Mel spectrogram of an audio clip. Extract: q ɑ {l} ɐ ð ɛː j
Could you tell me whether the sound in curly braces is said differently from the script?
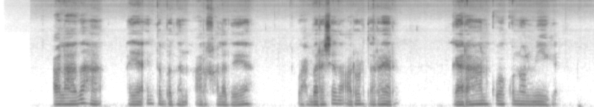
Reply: no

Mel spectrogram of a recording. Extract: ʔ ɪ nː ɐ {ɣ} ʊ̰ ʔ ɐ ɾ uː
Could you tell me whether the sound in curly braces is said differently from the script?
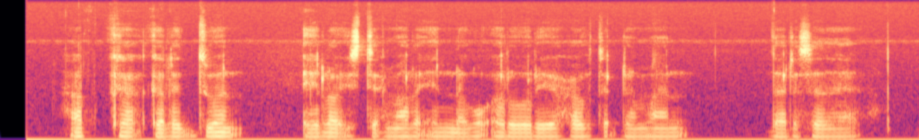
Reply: no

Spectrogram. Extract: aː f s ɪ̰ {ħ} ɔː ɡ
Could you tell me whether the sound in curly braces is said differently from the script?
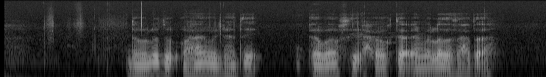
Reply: no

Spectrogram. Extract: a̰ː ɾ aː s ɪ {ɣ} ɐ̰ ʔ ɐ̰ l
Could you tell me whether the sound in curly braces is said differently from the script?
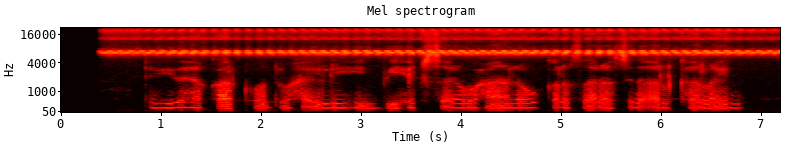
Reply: yes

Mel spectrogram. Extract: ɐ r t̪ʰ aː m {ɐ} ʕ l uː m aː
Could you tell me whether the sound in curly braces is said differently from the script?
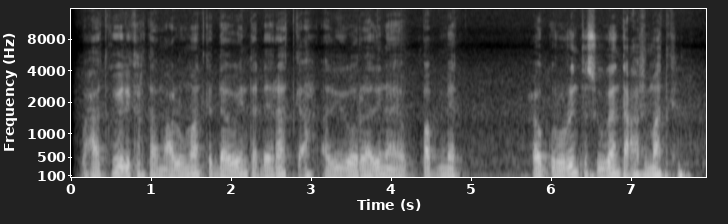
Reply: yes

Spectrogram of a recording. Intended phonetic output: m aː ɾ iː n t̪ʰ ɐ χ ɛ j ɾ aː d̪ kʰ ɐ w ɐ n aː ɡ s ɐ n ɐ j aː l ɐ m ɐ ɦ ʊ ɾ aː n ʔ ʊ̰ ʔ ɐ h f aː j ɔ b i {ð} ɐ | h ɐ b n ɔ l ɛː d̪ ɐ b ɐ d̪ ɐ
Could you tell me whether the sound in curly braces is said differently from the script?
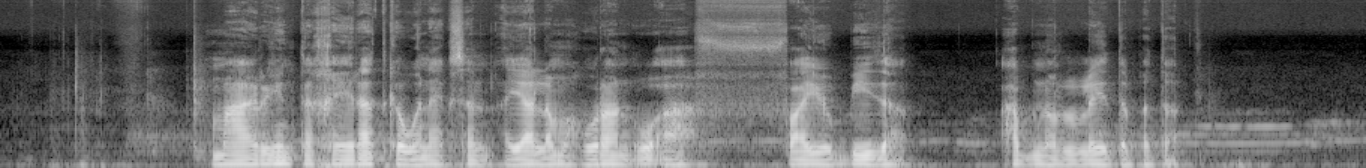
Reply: no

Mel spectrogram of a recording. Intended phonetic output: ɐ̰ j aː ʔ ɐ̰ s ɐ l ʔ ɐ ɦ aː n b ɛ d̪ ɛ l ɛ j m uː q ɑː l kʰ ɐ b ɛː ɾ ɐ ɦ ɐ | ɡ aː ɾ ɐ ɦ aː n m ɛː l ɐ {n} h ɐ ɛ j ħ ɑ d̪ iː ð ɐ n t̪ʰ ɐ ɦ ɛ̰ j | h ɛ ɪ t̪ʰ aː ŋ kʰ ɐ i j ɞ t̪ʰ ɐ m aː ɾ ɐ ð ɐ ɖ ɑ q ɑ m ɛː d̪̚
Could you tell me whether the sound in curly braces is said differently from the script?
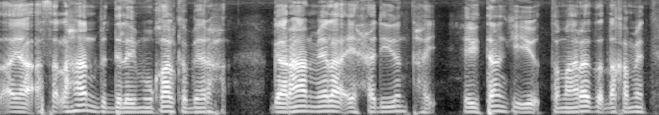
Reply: yes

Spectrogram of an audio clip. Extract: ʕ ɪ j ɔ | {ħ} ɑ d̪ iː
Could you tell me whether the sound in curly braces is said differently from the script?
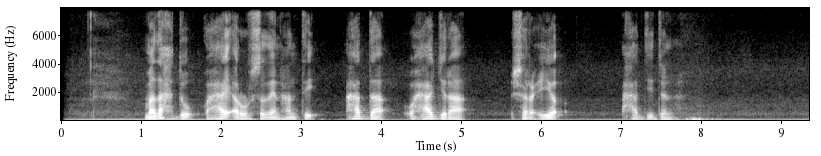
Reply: no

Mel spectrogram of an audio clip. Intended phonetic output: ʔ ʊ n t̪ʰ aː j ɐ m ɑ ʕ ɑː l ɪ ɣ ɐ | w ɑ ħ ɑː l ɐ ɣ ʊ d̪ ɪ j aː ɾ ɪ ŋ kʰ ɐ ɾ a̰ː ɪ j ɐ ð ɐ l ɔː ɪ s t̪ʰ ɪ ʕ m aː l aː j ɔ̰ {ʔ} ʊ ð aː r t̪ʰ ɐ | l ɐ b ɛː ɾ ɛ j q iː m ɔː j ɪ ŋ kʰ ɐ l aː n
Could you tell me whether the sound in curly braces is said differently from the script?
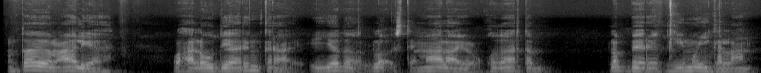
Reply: yes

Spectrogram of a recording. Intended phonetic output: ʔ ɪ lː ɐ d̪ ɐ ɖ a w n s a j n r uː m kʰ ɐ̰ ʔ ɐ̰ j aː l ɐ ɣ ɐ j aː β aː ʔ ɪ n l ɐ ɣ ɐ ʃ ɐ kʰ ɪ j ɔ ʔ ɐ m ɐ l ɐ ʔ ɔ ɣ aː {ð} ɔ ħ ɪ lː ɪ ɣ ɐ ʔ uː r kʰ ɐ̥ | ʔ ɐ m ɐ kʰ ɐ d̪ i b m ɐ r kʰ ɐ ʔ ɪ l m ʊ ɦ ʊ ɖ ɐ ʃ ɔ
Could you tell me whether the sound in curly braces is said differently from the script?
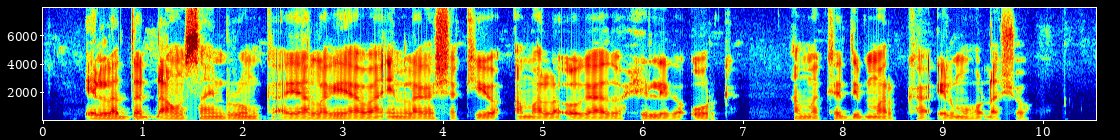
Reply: no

